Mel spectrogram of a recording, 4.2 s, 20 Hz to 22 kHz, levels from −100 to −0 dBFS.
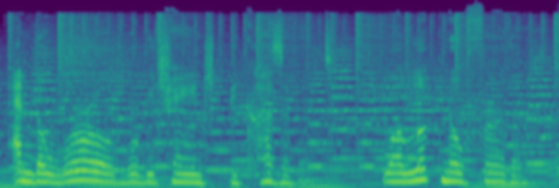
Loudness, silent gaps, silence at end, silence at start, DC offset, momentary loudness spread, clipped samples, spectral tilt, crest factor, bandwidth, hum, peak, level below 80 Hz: -26 LUFS; none; 0 s; 0 s; under 0.1%; 9 LU; under 0.1%; -5 dB/octave; 18 dB; 18 kHz; none; -8 dBFS; -46 dBFS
